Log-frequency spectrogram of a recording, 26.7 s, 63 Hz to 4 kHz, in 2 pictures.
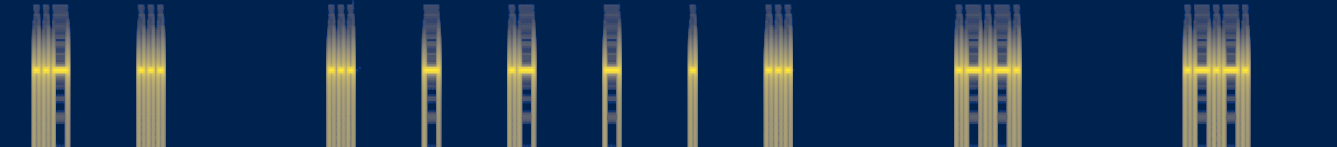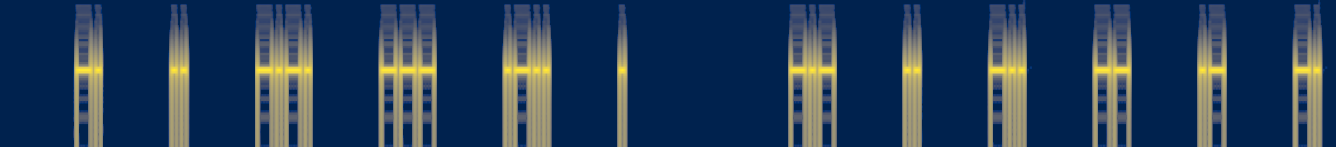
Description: Morse code, heard as a keyed tone, about 25 wpm, spaced as for 10 wpm, 550 Hz. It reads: US STATES <AR> <AR> NICOLE KIDMAN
